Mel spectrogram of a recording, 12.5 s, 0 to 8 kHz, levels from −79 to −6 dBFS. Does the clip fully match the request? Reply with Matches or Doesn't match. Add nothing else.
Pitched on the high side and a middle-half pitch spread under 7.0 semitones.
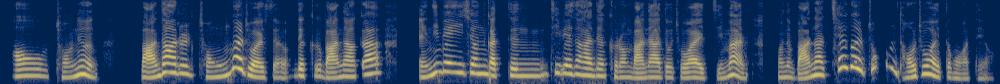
Doesn't match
